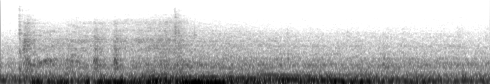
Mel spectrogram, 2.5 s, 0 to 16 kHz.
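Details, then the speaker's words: 2004 Toyota Camry 3.0L 1MZ-FE V6, fully warmed after driving then sat 5 minutes: hot restart catches briefly then sags and dies. "All right. And it died."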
